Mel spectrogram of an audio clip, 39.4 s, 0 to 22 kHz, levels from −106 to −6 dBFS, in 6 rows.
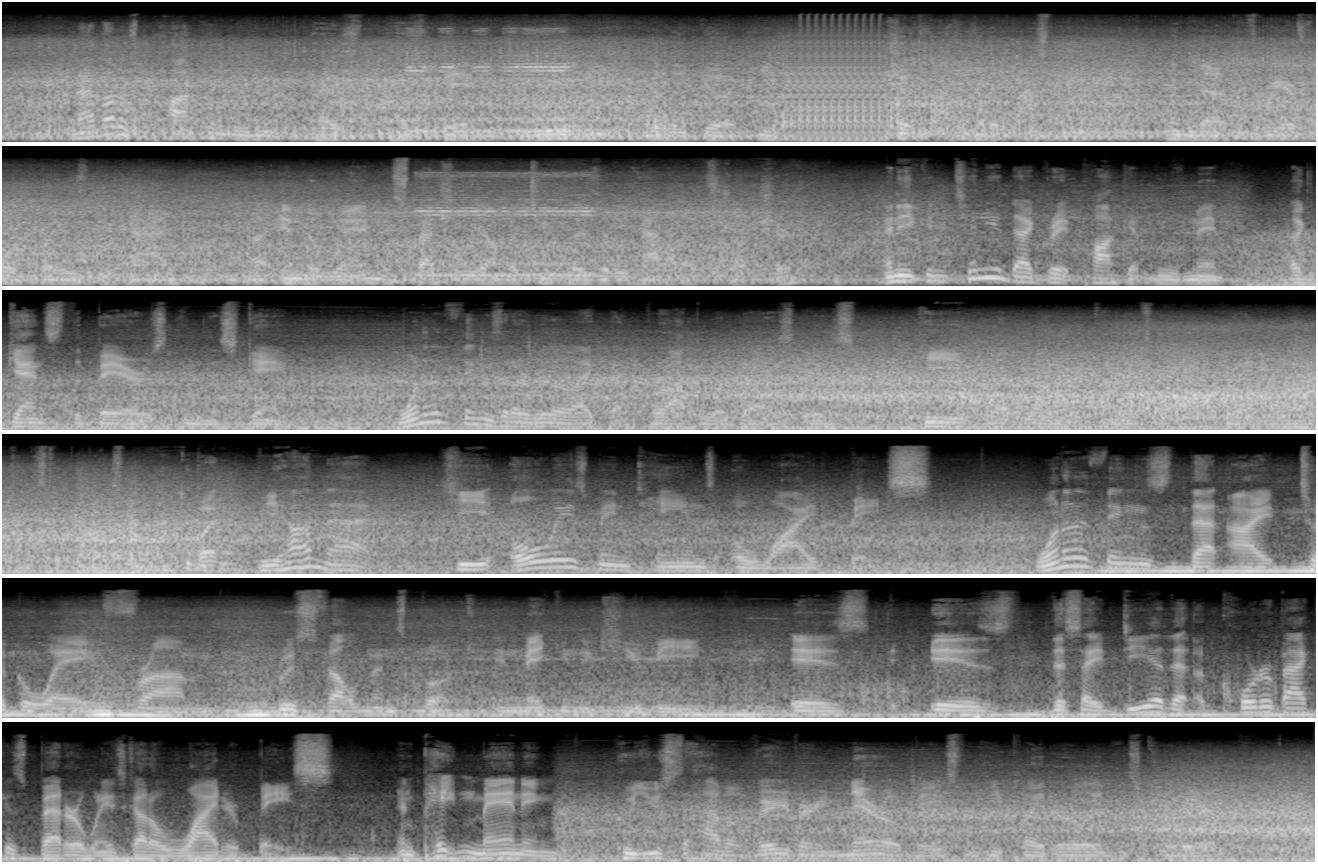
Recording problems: traffic noise; very loud; throughout; 2 dB above the speech
audio freezing; at 4 s

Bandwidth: 15 kHz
